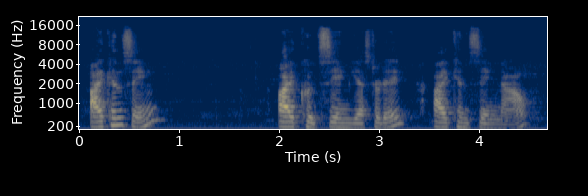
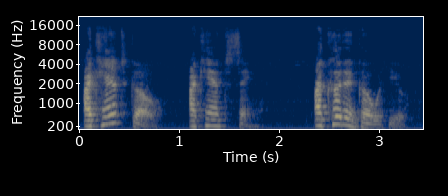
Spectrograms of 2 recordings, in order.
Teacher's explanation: could and can usually are short but the negatives are long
